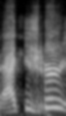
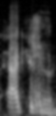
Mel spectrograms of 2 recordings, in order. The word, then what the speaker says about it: Acrisure: Acrisure, yeah, Acrisure.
